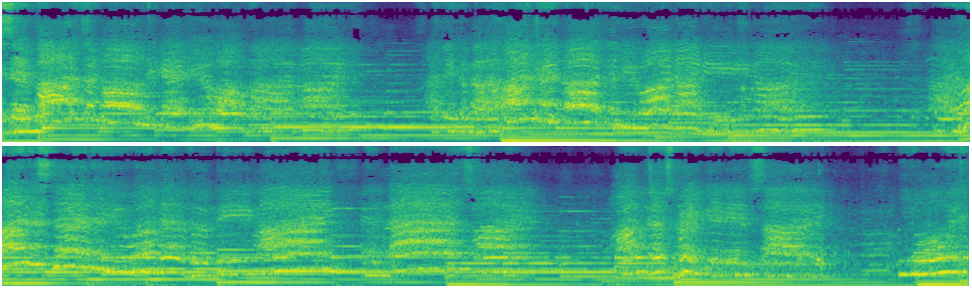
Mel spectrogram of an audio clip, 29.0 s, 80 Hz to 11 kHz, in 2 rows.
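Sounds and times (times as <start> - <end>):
crowd singing along: 0.0 - 29.0.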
